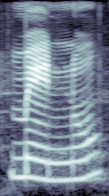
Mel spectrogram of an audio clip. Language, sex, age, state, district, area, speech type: Punjabi, female, 30-45, Punjab, Jalandhar, urban, spontaneous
